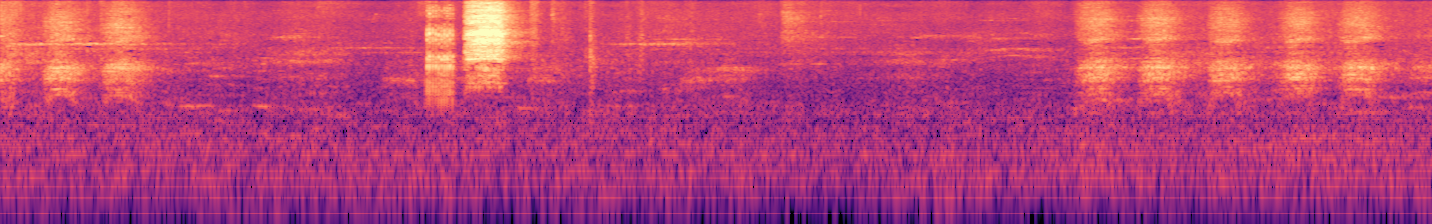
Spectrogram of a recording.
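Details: A semi-adult pair of sun conures give harsh, grating squawks in short bursts, with one especially loud, piercing screech.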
